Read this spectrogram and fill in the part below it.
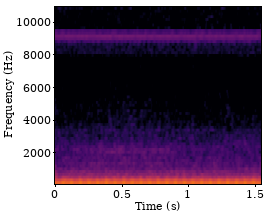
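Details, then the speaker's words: Truck with Cummins ISX engine and 13-speed; its Tri-Pack APU with bunk heater running: a steady, even low chug at a fast constant rate with no knocks or misses. Owner spent about $2,000 on APU repairs over two months; it now works fine. "Now, I don't know if y'all can hear it, but it's got a tri-pack APU on it that does work."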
